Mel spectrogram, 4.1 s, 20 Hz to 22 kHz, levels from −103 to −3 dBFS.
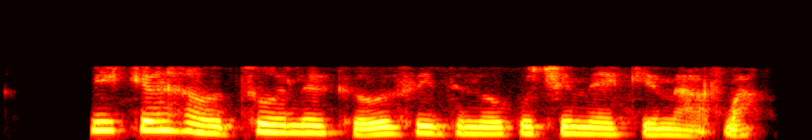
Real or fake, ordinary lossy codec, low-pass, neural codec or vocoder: fake; none; 3.6 kHz; codec, 16 kHz, 4.8 kbps, FACodec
